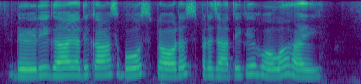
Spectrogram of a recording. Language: Magahi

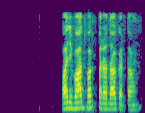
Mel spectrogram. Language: Urdu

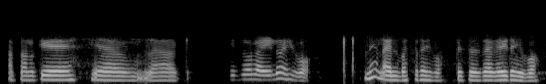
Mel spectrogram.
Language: Assamese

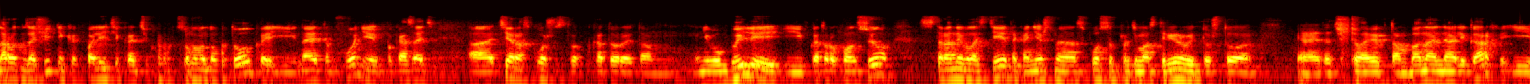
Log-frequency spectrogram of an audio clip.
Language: Russian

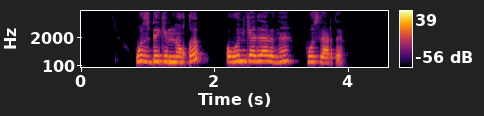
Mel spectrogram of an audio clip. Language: Uzbek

